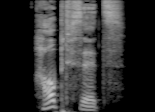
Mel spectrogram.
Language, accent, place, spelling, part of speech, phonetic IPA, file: German, Germany, Berlin, Hauptsitz, noun, [ˈhaʊ̯ptˌzɪt͡s], De-Hauptsitz.ogg
- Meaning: headquarters, head office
